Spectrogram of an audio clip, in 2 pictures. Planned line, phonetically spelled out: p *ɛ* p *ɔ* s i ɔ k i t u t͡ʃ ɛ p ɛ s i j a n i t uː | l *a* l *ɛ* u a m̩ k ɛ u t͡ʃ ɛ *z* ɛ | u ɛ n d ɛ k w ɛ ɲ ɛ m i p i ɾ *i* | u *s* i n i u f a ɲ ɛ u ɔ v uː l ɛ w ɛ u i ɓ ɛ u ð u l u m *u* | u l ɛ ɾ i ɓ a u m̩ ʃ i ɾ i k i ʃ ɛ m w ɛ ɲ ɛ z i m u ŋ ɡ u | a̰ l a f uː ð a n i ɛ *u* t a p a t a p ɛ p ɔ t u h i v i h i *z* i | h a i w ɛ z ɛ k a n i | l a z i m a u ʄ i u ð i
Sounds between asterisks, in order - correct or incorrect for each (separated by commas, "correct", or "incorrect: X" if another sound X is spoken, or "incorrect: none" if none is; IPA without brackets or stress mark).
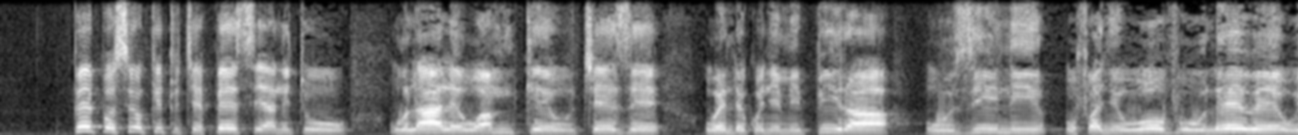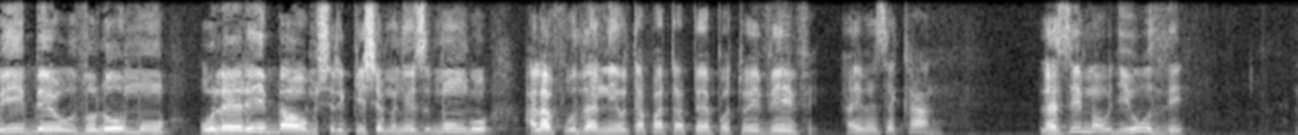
correct, correct, correct, correct, correct, incorrect: a, incorrect: z, correct, correct, incorrect: v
